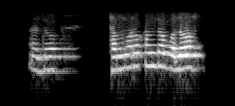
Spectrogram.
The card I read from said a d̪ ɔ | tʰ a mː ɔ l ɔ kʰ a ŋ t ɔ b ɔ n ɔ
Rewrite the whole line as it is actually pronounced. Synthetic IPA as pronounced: a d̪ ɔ | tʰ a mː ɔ ɾ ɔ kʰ a ŋ d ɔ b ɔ n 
